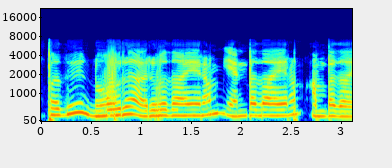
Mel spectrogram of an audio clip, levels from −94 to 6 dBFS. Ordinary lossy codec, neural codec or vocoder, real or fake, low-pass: none; none; real; 7.2 kHz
